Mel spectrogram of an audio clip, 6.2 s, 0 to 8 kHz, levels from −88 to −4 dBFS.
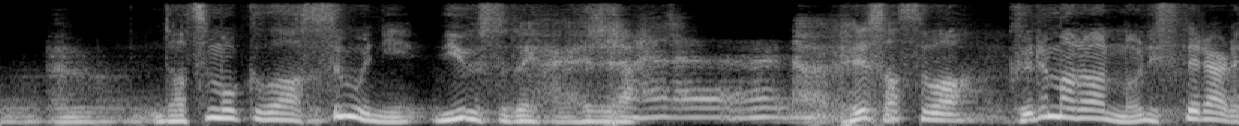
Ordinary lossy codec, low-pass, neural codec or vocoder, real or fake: none; 7.2 kHz; codec, 16 kHz, 0.5 kbps, X-Codec, WavLM features, trained on Multilingual LibriSpeech; fake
